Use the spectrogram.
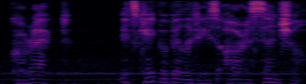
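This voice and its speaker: A man plays a grave, courteous artificial intelligence in a video game cutscene. The speech is formal and precise, sounding a little away from the mic, with music clearly underneath. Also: medium pitch, normal speed, distant mic, lightly acted.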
